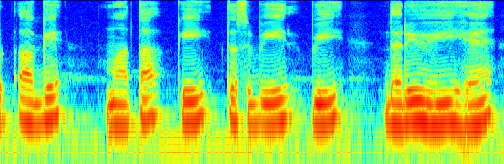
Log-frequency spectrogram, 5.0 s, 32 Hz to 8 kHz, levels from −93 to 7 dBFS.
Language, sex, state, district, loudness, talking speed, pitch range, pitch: Hindi, male, Uttar Pradesh, Saharanpur, -14 LUFS, 95 wpm, 125-140 Hz, 135 Hz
